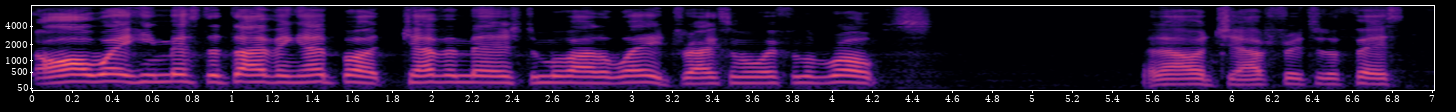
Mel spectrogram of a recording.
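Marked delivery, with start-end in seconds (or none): 0.0-4.5 louder, higher play-by-play; wrestling commentator. Real, not acted. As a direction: call the miss with surprise. Play-by-play surge.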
